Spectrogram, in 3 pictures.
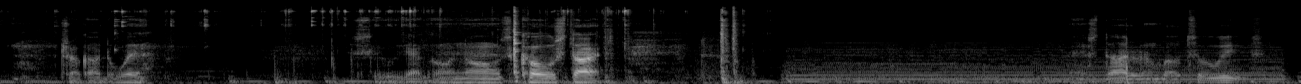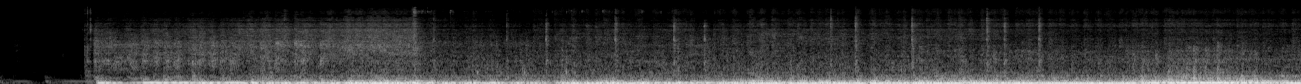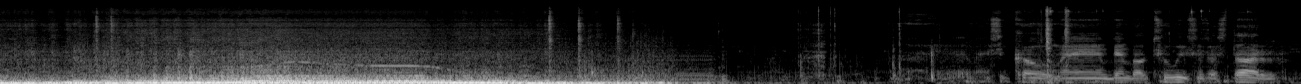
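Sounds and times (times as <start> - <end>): car engine starting and idling: 13.8 - 33.5
engine stalling: 13.9 - 33.2.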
